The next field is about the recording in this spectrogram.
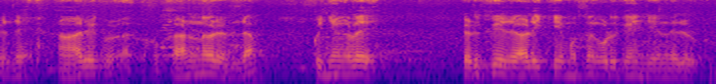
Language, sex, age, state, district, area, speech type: Malayalam, male, 60+, Kerala, Kollam, rural, spontaneous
